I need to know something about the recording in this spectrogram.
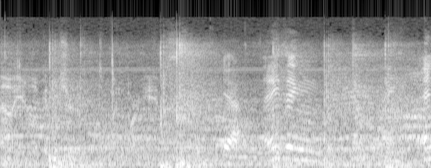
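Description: Basketballs bouncing on a hardwood gym floor: several irregular thumps, with voices talking in the background.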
